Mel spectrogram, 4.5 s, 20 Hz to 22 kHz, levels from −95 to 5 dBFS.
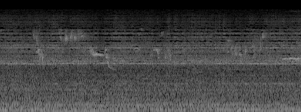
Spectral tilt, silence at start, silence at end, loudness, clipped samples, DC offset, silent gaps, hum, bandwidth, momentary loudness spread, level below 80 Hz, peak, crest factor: -2 dB/octave; 0 s; 0 s; -38 LUFS; under 0.1%; under 0.1%; none; none; 16.5 kHz; 5 LU; -52 dBFS; -24 dBFS; 16 dB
